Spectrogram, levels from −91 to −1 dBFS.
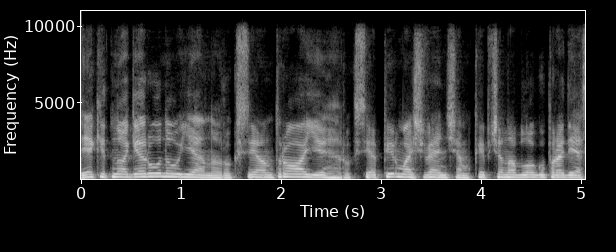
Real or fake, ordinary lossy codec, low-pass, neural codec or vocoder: fake; Opus, 64 kbps; 9.9 kHz; vocoder, 44.1 kHz, 128 mel bands every 256 samples, BigVGAN v2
